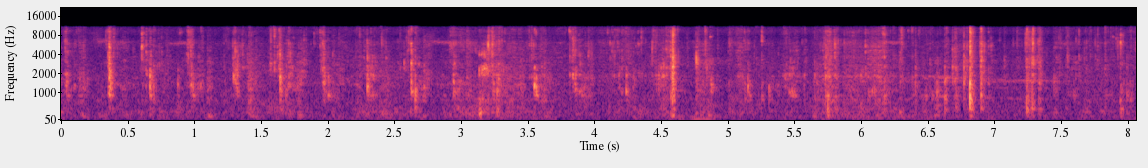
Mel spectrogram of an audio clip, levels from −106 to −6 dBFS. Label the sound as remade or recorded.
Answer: recorded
